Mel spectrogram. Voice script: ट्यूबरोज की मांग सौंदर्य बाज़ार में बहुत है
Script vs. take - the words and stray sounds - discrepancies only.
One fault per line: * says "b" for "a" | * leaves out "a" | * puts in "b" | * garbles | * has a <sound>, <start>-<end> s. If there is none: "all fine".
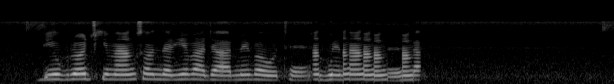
* garbles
